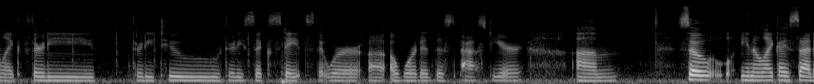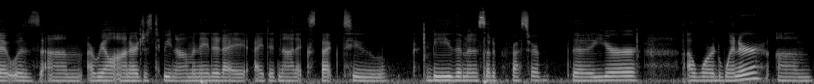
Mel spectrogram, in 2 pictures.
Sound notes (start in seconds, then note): none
